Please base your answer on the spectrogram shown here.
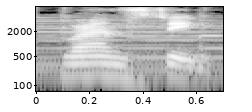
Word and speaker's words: Wednesday: Whenever you will found A, E, N before D, in that case D will be silent and the pronunciation will be badge, edge, handsome, hedge, sandwich, with, Wednesday.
